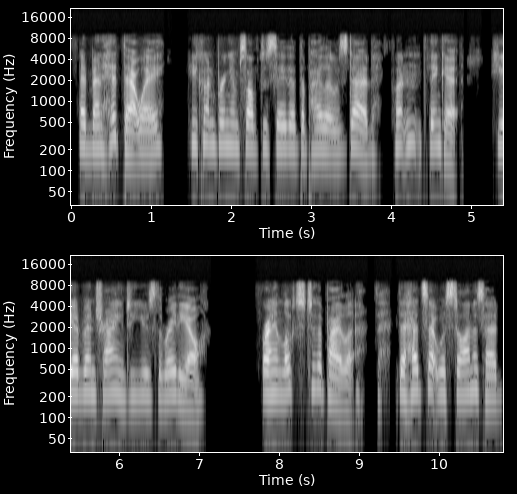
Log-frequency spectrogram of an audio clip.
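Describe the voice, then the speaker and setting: A woman reads a novel aloud with steady, expressive pacing. Her voice is smooth and clear, and the recording is dry and close. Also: medium pitch, no echo. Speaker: reader.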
